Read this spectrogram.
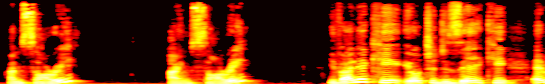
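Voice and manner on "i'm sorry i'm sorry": "I'm sorry" said low, rising on "sorry"; question intonation. Shown as a demonstration. Teacher models not having heard, "I'm sorry" with questioning rise. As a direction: turn "I'm sorry" into a question with a final lift. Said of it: "com essa entonação de pergunta".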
